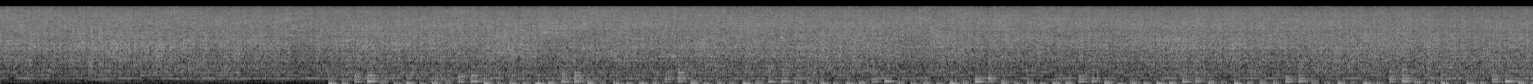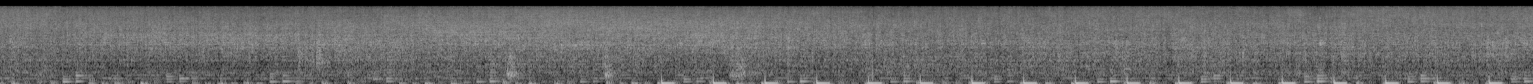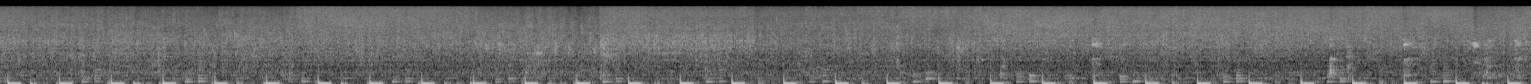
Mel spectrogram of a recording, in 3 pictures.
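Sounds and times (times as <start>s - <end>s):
meat sizzling in hot oil: 0.0s - 45.9s
background music with low beat: 3.3s - 45.9s
metal tongs clicking on pan: 43.9s - 45.9s.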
